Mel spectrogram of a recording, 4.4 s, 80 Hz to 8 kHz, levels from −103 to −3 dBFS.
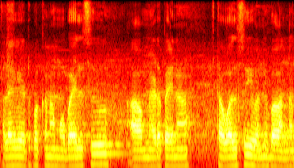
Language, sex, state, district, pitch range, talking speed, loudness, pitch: Telugu, male, Andhra Pradesh, Sri Satya Sai, 110-115 Hz, 135 wpm, -17 LUFS, 115 Hz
